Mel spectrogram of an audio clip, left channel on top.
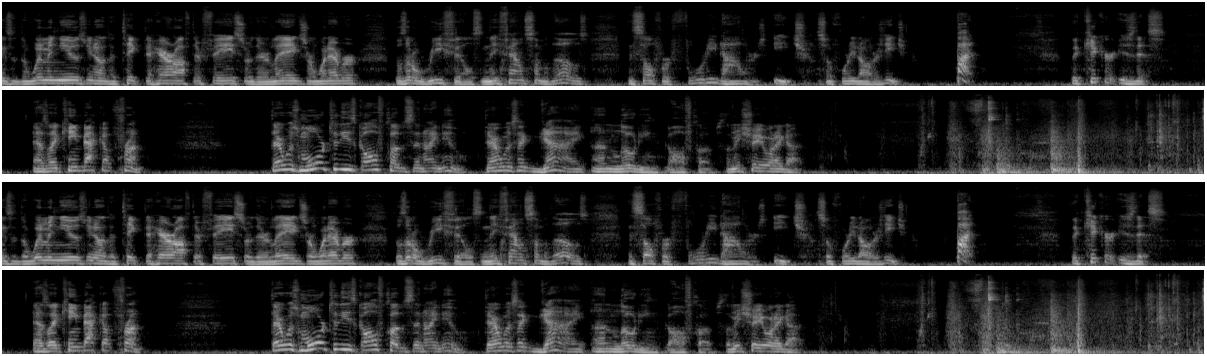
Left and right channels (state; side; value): normal; both; correlation 0.60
